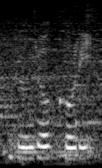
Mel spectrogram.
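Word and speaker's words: ブロッコリー: Okay, Zoe, I bought you the broccoli washi tape, and I even asked the cashier how to say it in Japanese. And guess what it is? Burokori.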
